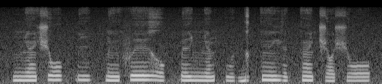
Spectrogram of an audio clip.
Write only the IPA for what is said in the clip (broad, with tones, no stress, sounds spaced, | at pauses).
ɲ ɛ̃˨ ʃ oː˧ k͡p iː˧ k͡p ĩ˨ f eː˦ ɣ o˨ k͡p e˧ ɲ ɛ̃˨˦ kʷ e˨ ɡ ɨ˧ k ĩ˦ j e˨ k ɛ̃˦ t͡ʃ ɔ˨ ʃ oː˦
